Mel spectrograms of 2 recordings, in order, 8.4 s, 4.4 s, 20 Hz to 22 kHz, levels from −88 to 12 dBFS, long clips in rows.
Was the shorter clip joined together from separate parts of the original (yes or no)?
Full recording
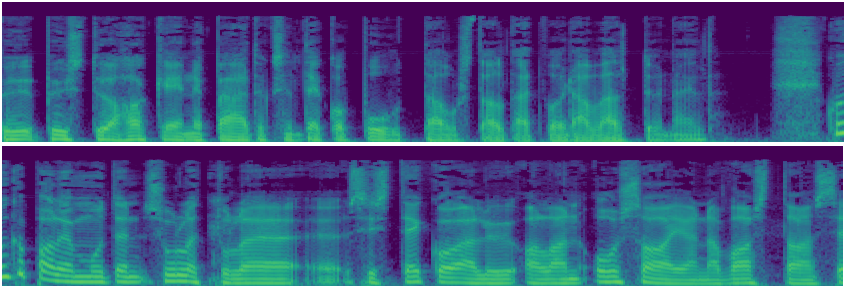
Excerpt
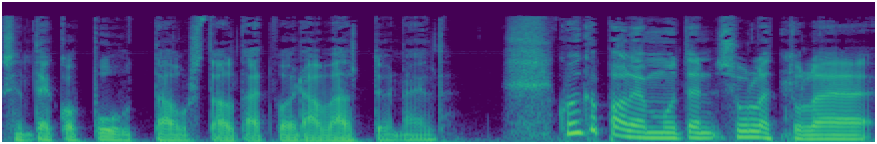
no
